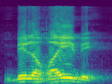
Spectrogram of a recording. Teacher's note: بالغیب، یا لین، یا لین اس یا کو کہتے ہیں جو یا ساکن ہو اور اس سے پہلے زبر ہو، اور یا لین کو نرم آواز کے ساتھ جلدی پڑھیں گے · حروف مستعلیہ 7 ہیں جو ہمیشہ ہر حال میں پر پڑھے جاتے ہیں، اس لیے غین کو پر پڑھیں گے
